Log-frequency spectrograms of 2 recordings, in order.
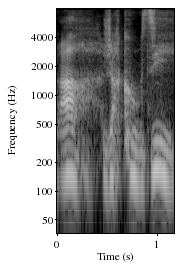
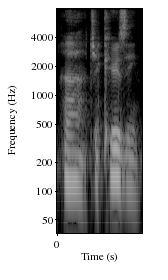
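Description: First: Slow, drawn-out inner voice; lingering private thought; internal monologue. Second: Soft, low murmur; hushed, worried aside; deeply concerned. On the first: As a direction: think it aloud slowly, dreamily. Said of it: "in her internal monologue". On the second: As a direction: sigh it quietly with concern. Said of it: "looking deeply concerned". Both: Acted.

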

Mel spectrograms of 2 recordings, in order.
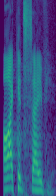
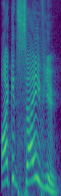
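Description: First: Ironic echo. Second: Pilate's boast. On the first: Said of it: "How ironic". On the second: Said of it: "what Pilate's saying". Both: Retold or imitated.

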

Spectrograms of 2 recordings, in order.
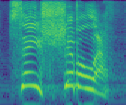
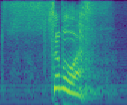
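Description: First: "Shibboleth" with a clear SH at the start; guard demands "Shibboleth" properly, SH sound crisp; correct Shibboleth. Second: "Sibboleth" said softly with S in place of SH; a quiet, failed "Sibboleth" with a plain S; lisped password. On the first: Gileadite guard testing a stranger, says Shibboleth properly. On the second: Ephraimite at the ford failing the test, lisped and soft. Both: Retold or imitated. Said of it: "They had a little bit of a lisp".

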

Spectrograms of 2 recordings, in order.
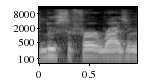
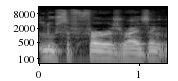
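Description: First: "Lucifer Rising" said with no s on Lucifer; stressing the right "Lucifer Rising"; correct title. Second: "Lucifer's Rising" with an added s sound on Lucifer's; the wrong version "Lucifer's Rising", corrected; wrong title. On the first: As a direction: say it plainly as "Lucifer Rising", no possessive. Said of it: "not Lucifer's Rising". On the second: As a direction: say "Lucifer's Rising" as the mistaken possessive. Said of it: "By the way, that's Lucifer Rising". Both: Shown as a demonstration.

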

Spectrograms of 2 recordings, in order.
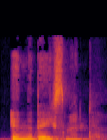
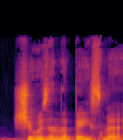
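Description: First: Ghostly whisper. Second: Said in the usual way. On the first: Acted.

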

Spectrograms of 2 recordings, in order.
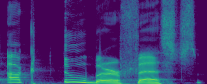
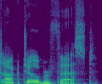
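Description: First: "Oktoberfest" stretched out higher with an exaggerated "oo"; mock mispronunciation. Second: Said in the usual way. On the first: Shown as a demonstration. Host announcing today's beer, "Oktoberfest" comically mispronounced. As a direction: ham up "Oktoberfest" with a long, wrong middle vowel. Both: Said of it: "also pronounced Oktoberfest".

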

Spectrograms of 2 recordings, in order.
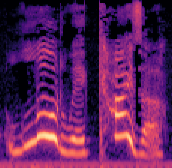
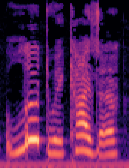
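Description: First: Put-on ring-announce Ludwig Kaiser, slow and grand, in a German accent; announcer's German accent. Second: Said in the usual way. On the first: Kid mimicking the ring announcer's German accent. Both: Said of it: "according to Samantha Irvin".

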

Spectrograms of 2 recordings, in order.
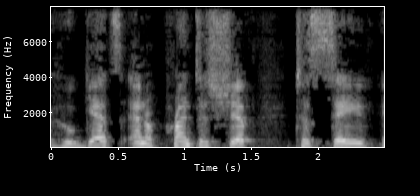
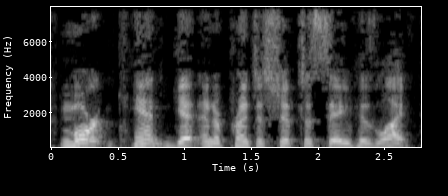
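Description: First: Said in the usual way. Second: Correcting a slip, a light lean on "can't get"; host fixing his own recap slip, corrects it with light stress on "can't"; corrected line. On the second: Real, not acted. Lean on "can't" to fix the slip. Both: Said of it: "or, sorry".

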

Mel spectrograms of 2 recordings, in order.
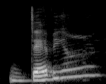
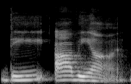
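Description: First: "Devion" as a rising question, DEV first; unsure name reading. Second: "D Avion" slowly, dee-AH-vee-on, falling; corrected name reading. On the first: Host guesses a viewer's name, "Devion" with short e, questioning. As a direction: try "Devion" with a short e, pitch climbing. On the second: Host corrects a viewer's name, "D Avion" slow and deliberate. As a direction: sound out "D Avion" as a sure statement. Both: Real, not acted. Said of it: "I should know that".

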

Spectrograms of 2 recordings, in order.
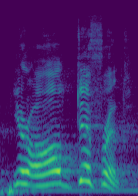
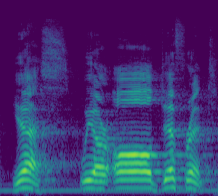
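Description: First: High, loud shout; Brian yelling to mob. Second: Very loud mock unison chant; crowd speaking together. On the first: Acted. Brian insists to the mob following him, yelling. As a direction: shout it high to a whole crowd. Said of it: "he yells to them". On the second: The mob replies to Brian all together, chanting loudly. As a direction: chant it back as an obedient mob. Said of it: "they all say together".

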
